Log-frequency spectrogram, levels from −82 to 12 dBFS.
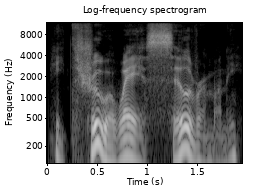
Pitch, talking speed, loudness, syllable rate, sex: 120 Hz, 185 wpm, -18 LUFS, 5.0 syllables/s, male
